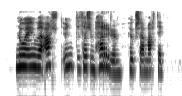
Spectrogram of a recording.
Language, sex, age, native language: Icelandic, female, 14, Icelandic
